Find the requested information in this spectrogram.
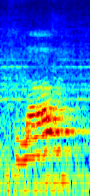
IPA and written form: lʌv (Love)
